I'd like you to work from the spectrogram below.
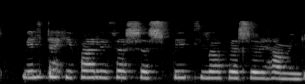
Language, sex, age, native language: Icelandic, female, 13, Icelandic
